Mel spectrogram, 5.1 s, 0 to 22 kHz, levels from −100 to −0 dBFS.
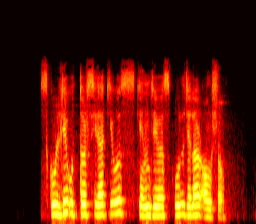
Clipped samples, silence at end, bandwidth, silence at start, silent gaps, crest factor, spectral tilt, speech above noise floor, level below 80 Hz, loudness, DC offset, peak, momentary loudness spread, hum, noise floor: under 0.1%; 0.65 s; 6.4 kHz; 0.85 s; none; 16 dB; -8.5 dB/octave; 57 dB; -58 dBFS; -18 LUFS; under 0.1%; -2 dBFS; 8 LU; none; -74 dBFS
